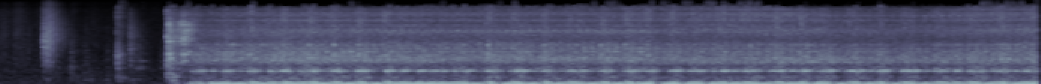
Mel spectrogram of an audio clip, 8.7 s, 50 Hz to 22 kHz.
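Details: 1997 Polaris Indy Classic two-stroke barn-find snowmobile on new hoses and fresh, thickly oil-mixed gas: brief cranking, then it catches at once and settles into a steady, even idle with a smooth low drone; judged a good running machine.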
